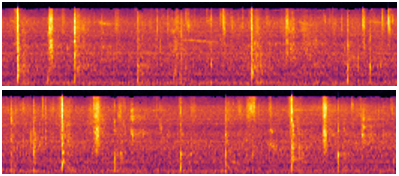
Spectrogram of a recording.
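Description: Tennis racket hitting the ball on groundstrokes in a rally: four sharp hits, about three seconds apart, with fainter knocks between them.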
